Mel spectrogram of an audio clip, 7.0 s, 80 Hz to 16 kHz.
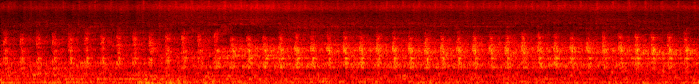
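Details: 2002 Ford F-150 5.4L V8 2V (no cam phasers) at idle: a sharp, regular knock about three per second, unchanged when each injector or coil is unplugged, drowned out above 1200 rpm; truck otherwise runs fine. Internal engine knock.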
